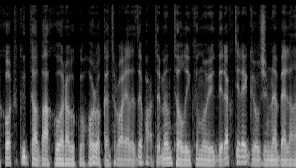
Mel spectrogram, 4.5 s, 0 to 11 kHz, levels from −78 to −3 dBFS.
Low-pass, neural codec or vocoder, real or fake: 9.9 kHz; codec, 16 kHz in and 24 kHz out, 0.4 kbps, LongCat-Audio-Codec, four codebook decoder; fake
